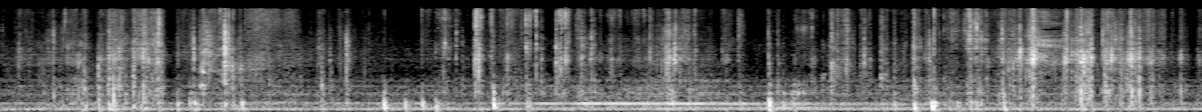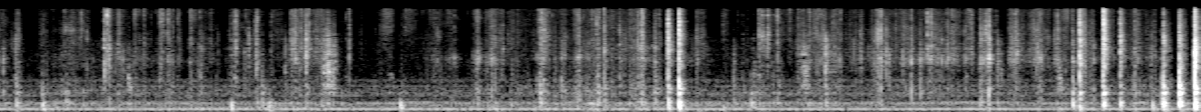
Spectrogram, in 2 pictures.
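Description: Paper rustling and crinkling with many small irregular clicks and taps, as scratch-off shavings are cleared from a paper challenge sheet and paper cash is handled.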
